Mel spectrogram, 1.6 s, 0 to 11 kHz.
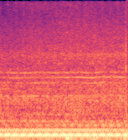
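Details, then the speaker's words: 1990 Jeep Grand Wagoneer FSJ after engine swap and FiTech fuel injection install, thirty-degree morning: low, steady, even cold idle rumble, no misses or knocks; normal cold idle warming up. "there we go hey God love fuel-injection how long would that have taken with a carburetor"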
